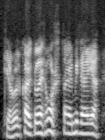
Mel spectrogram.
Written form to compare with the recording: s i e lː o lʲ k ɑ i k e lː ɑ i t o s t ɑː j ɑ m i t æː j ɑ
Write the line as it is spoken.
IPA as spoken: s i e l o lʲ k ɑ i k e lː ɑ i s o s t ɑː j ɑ m i t æ j ɑ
